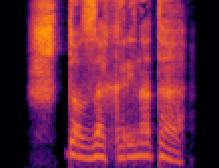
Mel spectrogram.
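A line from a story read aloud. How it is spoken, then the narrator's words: Muttered. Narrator (Russian): пробормотал капитан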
